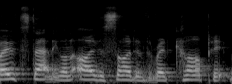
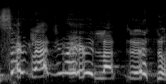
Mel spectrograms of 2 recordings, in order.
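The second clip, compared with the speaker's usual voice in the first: much higher and louder naff gush; gushing fan; 13 semitones higher, 5 dB louder than usual. Retold or imitated. Fans greeting Bruce on the carpet, gushing high. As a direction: greet your hero too eagerly. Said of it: "or something so naff".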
